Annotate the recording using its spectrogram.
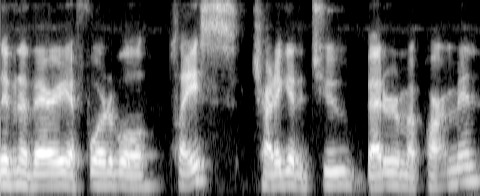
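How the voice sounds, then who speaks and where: The speaker is a man. His pitch is fairly high. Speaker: online reseller and YouTuber. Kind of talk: live stream Q&A. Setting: home studio and storage room. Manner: fast.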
